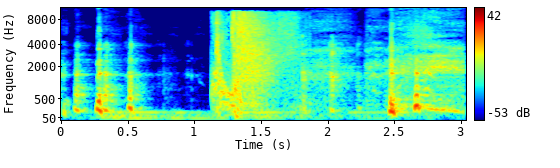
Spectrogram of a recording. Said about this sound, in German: War es der 242. Peitschenknall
